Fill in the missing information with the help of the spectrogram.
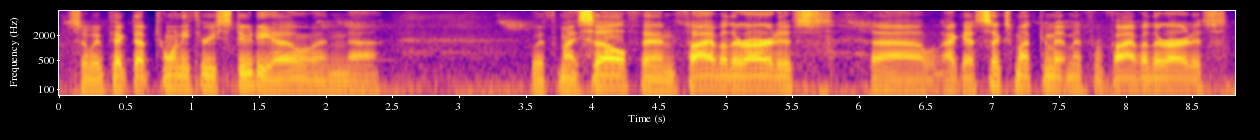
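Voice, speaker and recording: A man who founded a gallery, recalling its start in a documentary interview, pausing often with fillers. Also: sits low, steady tone, a little hiss or hum. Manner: hesitant, many "uh" fillers.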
